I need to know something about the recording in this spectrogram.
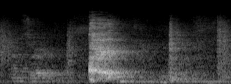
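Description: A person coughs hard about a second in, followed by a softer cough.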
